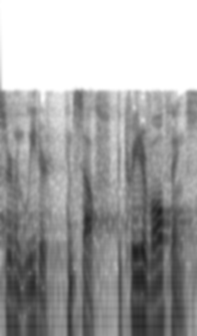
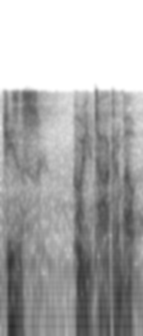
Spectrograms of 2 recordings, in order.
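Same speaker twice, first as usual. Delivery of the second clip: hushed, breathy whisper, softer; quiet whisper; 2 semitones lower, 6 dB quieter than usual. Retold or imitated. John whispering to Jesus at the table, softly. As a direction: lean in and whisper the question. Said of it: "in a quiet whisper".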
